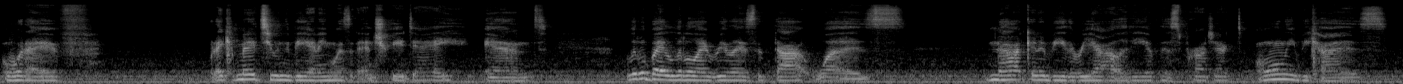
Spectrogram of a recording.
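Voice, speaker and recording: A woman talks fairly slowly, with noticeable background noise and audible echo from the room. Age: 20s. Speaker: fitness instructor and video diarist. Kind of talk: personal video diary monologue. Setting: home recording, no background music. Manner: stream of consciousness, filler-heavy.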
